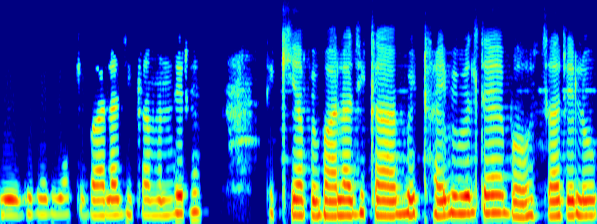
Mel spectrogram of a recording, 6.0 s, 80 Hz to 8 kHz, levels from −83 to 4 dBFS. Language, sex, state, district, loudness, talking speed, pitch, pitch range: Hindi, female, Uttar Pradesh, Deoria, -14 LUFS, 180 wpm, 210 Hz, 195-230 Hz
